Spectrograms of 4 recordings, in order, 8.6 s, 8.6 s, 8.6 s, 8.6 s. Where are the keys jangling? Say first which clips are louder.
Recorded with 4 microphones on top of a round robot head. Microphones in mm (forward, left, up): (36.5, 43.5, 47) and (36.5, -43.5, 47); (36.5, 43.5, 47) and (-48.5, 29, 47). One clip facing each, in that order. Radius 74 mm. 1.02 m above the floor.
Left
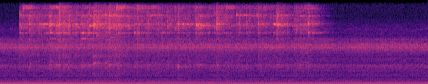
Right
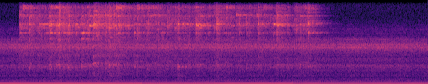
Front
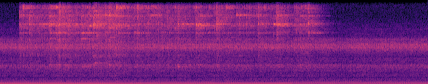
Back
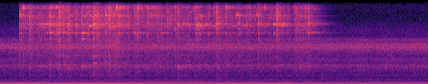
Even, even; 175° right, 3.5 m.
